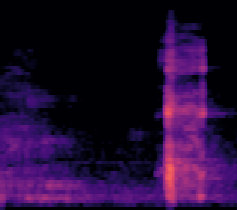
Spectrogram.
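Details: Adult woman's cough after shouting during a political speech, voice hoarse: quiet breathy voicing, then a single sharp cough burst with a short rasping tail.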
